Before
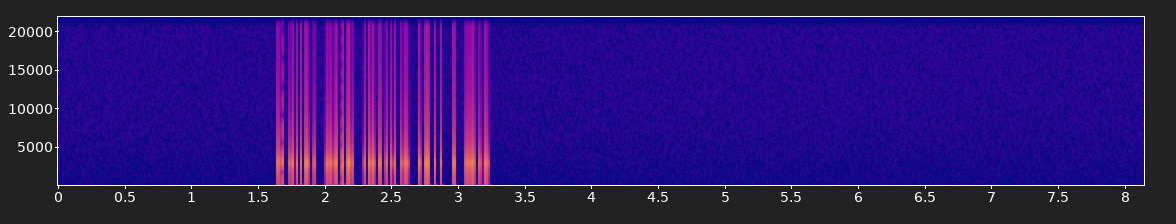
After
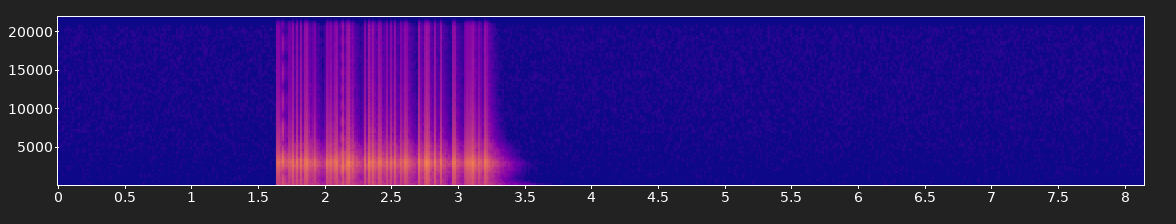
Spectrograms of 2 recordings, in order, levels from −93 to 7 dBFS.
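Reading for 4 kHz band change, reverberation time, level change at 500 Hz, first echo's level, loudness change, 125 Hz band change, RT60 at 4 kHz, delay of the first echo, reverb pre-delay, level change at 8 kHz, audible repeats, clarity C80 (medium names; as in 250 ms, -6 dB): -2.0 dB, 0.40 s, -1.5 dB, no echo, -2.0 dB, -2.0 dB, 0.35 s, no echo, 3 ms, -2.0 dB, no echo, 20.0 dB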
